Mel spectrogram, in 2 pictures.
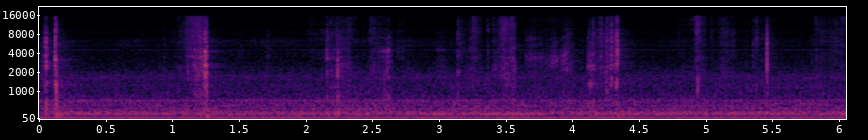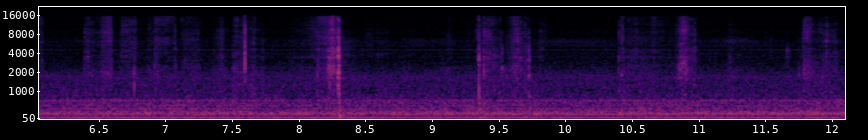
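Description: Baseball trading cards being handled: a stack of card stock flipped through and squared by hand, giving faint, sparse clicks and slides, roughly one every second, over a low steady hum.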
